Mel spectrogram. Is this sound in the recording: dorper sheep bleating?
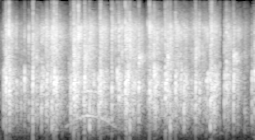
no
